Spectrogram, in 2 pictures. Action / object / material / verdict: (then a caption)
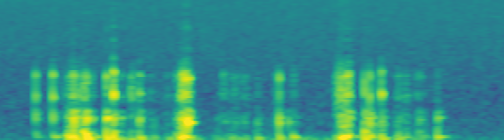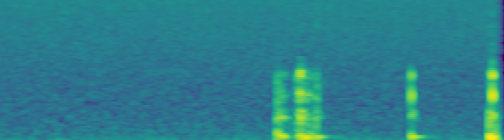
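scrape / steel wire-mesh microphone grille / steel mesh / none. Metal tweezer tips scratch the top and upper-left of a hollow, round steel wire-mesh microphone grille. Bursts of close, scratchy rasping come in clusters with pauses between them, and the sound is mostly low with little high-end brightness.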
